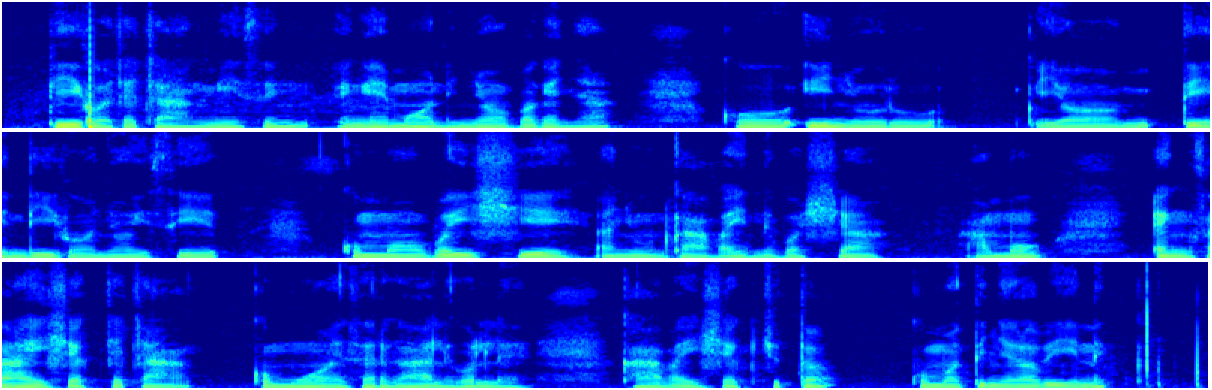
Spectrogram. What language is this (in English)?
Kalenjin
